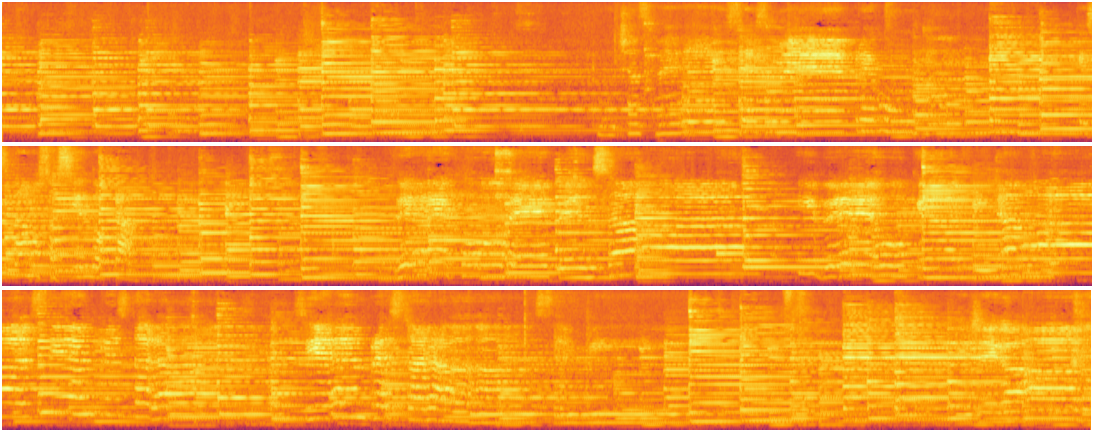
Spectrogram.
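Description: Live grand piano playing a ballad accompaniment, joined by a woman's singing voice from about a quarter of the way in.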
